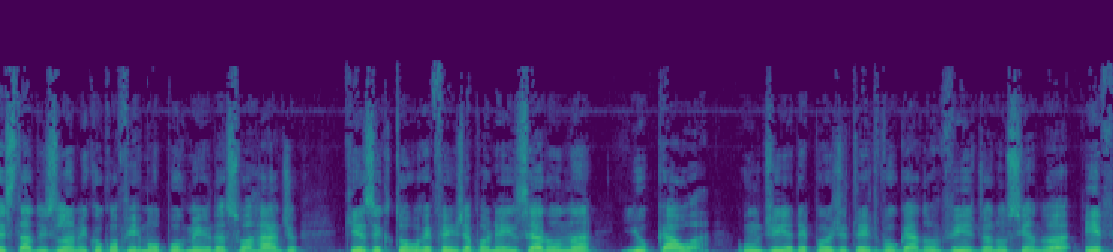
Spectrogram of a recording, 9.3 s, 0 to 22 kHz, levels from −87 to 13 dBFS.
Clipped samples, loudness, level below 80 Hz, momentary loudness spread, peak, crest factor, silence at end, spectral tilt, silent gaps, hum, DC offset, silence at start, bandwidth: under 0.1%; -22 LUFS; -36 dBFS; 4 LU; -4 dBFS; 18 dB; 0 s; -6.5 dB/octave; none; none; under 0.1%; 0 s; 16.5 kHz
